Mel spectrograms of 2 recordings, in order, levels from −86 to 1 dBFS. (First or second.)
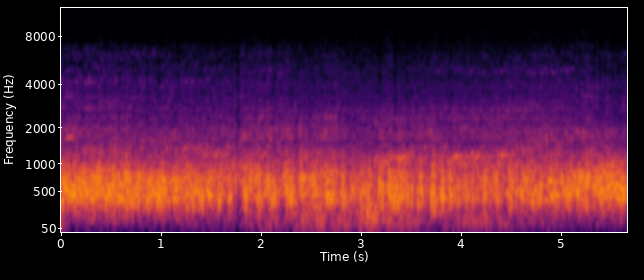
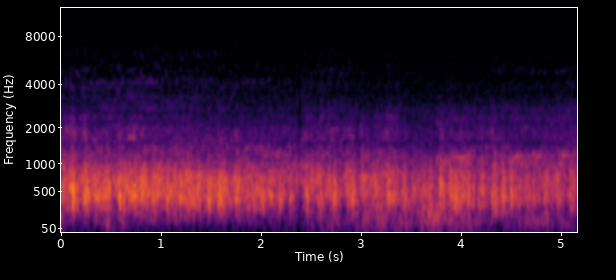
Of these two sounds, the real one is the first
